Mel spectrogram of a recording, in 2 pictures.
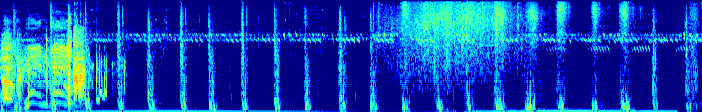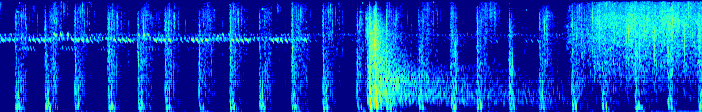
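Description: Footsteps crunch quickly over dry ground and brush.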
